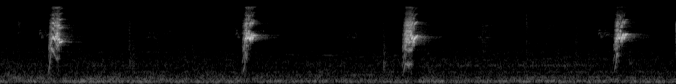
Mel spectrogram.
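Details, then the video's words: Asian pied starling repeating four sharp, harsh broadband chirps at roughly one-and-a-half to two second intervals, separated by near silence. "Bird Song Jalak kebo"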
